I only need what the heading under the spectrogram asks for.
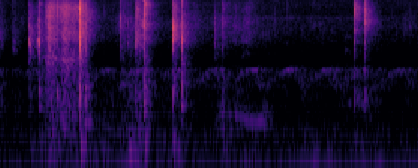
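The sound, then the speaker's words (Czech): Typing on a computer keyboard: quiet, quick clusters of key clicks in short irregular bursts over a low steady hum. “No vidíte, už to píšu.”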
